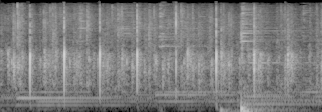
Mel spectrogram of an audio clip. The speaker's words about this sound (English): Give God a hand of clap.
